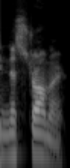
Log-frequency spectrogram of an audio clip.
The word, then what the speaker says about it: Nostromo: they'll just do the nostram how do you pronounce it again well me me I I I I say Nostromo yeah nostr yeah yeah yeah yeah but yeah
